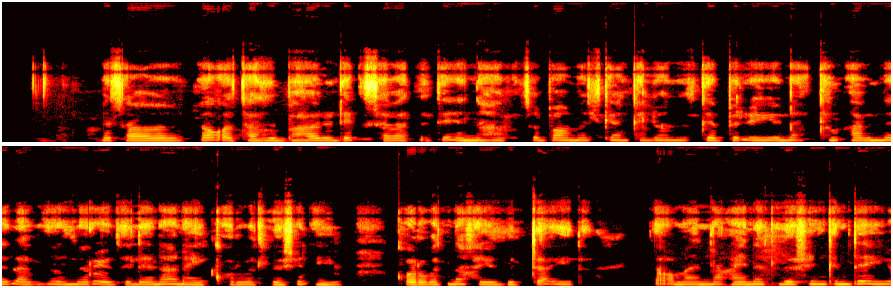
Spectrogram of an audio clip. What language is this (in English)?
Tigrinya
